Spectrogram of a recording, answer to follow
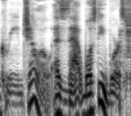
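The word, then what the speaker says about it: Green Jellÿ: madman behind the band makes it so it's pronounced Green Jello now the name of this particular madman is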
